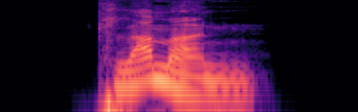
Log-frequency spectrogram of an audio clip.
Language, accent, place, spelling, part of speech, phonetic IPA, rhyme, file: German, Germany, Berlin, Klammern, noun, [ˈklamɐn], -amɐn, De-Klammern.ogg
- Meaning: plural of Klammer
